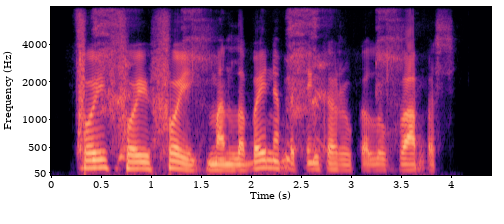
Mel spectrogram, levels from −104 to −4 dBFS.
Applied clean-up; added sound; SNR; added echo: neural mask model Resemble Enhance denoiser.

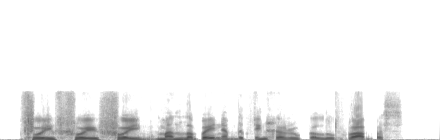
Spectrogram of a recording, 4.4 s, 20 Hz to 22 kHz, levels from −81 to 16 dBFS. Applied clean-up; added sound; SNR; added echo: neural diffusion model UNIVERSE++.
